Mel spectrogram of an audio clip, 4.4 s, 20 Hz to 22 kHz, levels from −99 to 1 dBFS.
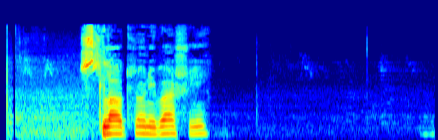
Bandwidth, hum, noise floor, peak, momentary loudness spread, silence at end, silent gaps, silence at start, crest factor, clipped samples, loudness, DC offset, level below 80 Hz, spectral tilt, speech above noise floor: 11.5 kHz; none; -76 dBFS; -4 dBFS; 17 LU; 2.3 s; none; 0.8 s; 22 dB; under 0.1%; -21 LUFS; under 0.1%; -62 dBFS; -4 dB/octave; 54 dB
